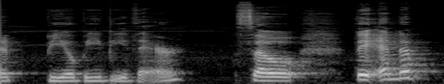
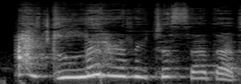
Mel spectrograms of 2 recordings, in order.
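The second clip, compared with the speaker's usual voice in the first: high, louder mock-exasperated retort; exasperated Liv; 11 semitones higher, 4 dB louder than usual. Liv retorting to Bennett about the hot dogs, mock exasperation. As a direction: toss it back, half-annoyed, half-amused. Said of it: "And she's like".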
